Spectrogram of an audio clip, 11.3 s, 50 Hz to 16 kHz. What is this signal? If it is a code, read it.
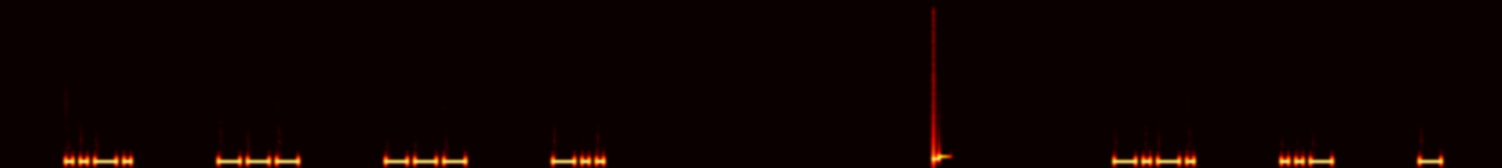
Morse code, heard as a keyed tone, about 22 wpm, spaced as for 10 wpm, 700 Hz. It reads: FOOD CUT
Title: 4x Character Spacing - Top 300 Words - 22wpm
